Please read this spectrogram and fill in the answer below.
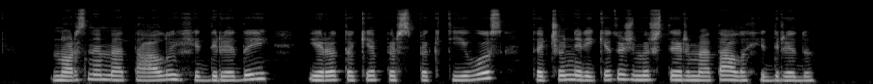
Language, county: Lithuanian, Kaunas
